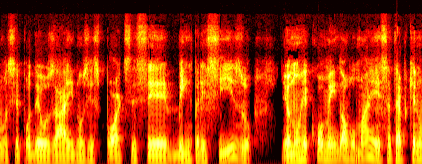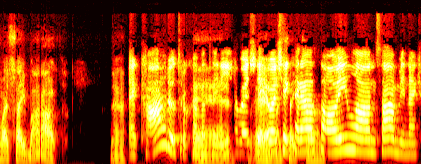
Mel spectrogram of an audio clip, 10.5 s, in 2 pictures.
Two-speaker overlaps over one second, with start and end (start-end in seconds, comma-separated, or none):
7.7-9.4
